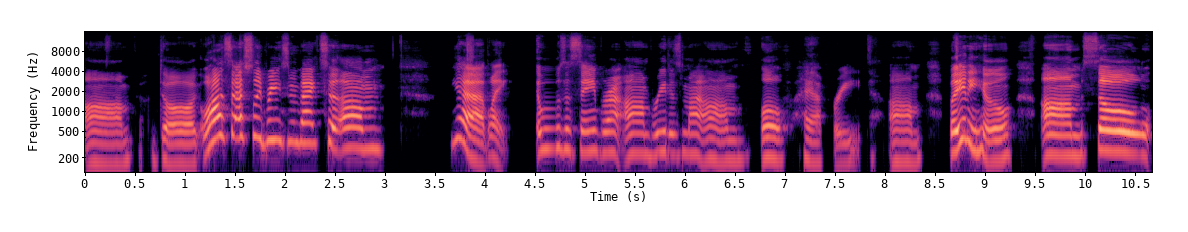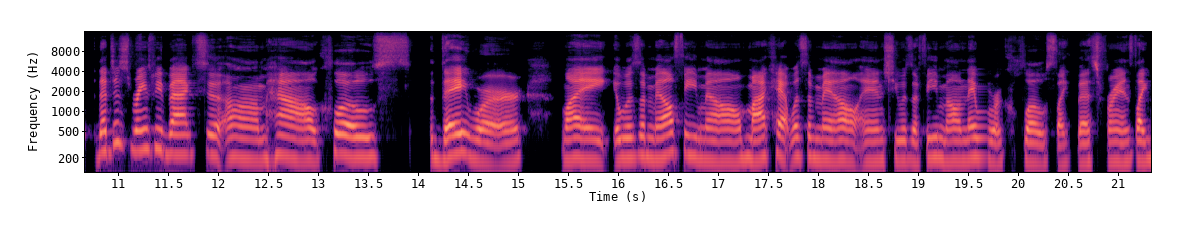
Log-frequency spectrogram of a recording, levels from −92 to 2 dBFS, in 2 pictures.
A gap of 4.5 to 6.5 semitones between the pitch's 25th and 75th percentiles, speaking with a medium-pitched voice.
No: average, 5.1 semitones; high, 200 Hz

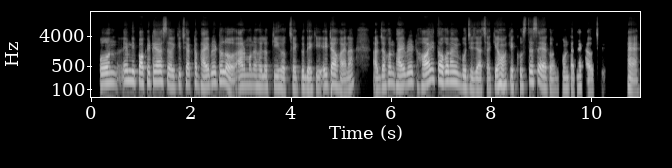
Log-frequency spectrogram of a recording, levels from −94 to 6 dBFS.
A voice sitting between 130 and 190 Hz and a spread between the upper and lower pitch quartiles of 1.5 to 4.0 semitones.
No: low, 135 Hz; average, 4.5 semitones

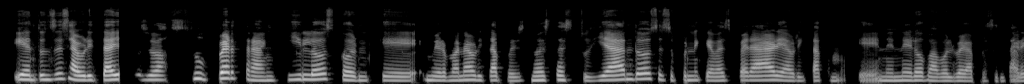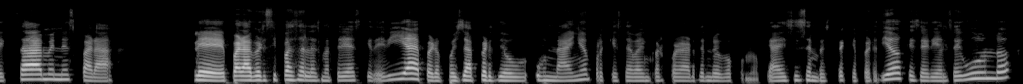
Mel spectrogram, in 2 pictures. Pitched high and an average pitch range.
Yes: high, 195 Hz; average, 3.4 semitones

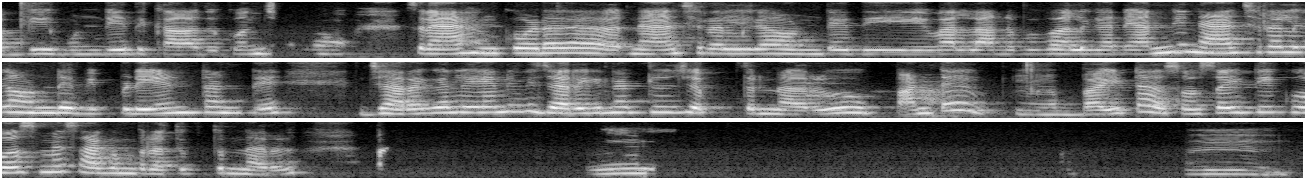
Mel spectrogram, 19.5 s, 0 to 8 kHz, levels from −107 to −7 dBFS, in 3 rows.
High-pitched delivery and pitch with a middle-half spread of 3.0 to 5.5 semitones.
Yes: high, 240 Hz; average, 4.2 semitones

